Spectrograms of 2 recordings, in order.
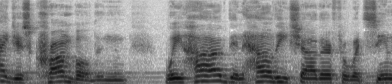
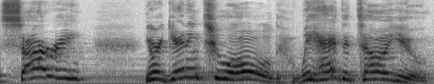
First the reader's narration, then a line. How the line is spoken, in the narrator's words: she just cried and she said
